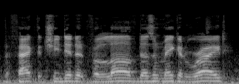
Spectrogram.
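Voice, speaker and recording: Over background noise, an actor plays an authoritative male masked detective from a thirties radio serial. He speaks in a measured, formal way, as a cerebral hero used to command. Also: mid-range voice, fairly even intonation, bright, forceful tone, close to an everyday voice. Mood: calm, reflective. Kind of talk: 1930s radio adventure acting.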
